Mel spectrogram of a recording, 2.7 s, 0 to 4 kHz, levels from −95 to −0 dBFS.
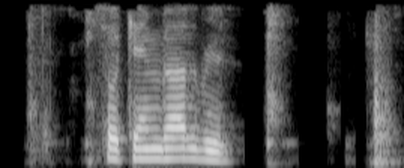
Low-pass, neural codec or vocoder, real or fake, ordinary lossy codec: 3.6 kHz; codec, 44.1 kHz, 3.4 kbps, Pupu-Codec; fake; MP3, 32 kbps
